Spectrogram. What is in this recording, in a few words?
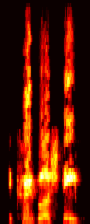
rainy, irish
